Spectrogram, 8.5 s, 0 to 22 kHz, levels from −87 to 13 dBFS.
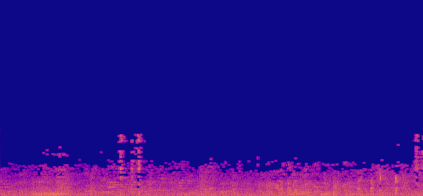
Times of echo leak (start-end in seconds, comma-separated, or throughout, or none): none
